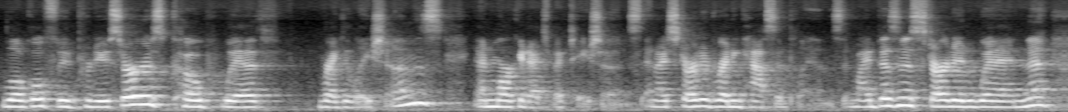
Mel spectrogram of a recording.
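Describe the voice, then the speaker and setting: A woman in her forties speaks in a casual monologue to her viewers, explaining the food business she consults for. She talks enthusiastically and rambles, with plenty of fillers and restarts. Her voice is mid-pitched and carries a roomy echo. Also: normal speed, a little mellow. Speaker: food safety consultant and coach. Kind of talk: casual talking-to-camera monologue.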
